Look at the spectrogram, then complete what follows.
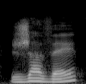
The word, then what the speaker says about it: j'avais: So j'avais, final S not pronounced, tu avais, il avait, final T not pronounced, nous avions, let's make this beautiful liaison here, nous avions, okay?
